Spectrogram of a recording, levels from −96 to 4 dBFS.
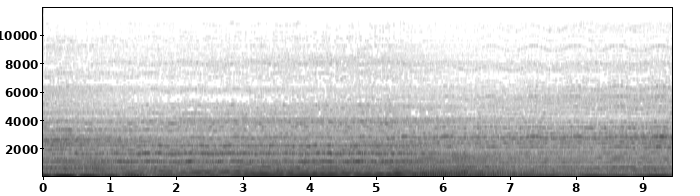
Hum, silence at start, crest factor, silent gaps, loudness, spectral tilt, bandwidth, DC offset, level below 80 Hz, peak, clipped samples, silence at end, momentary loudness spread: none; 0 s; 16 dB; none; -25 LUFS; -9 dB/octave; 5.2 kHz; under 0.1%; -34 dBFS; -8 dBFS; under 0.1%; 0 s; 7 LU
